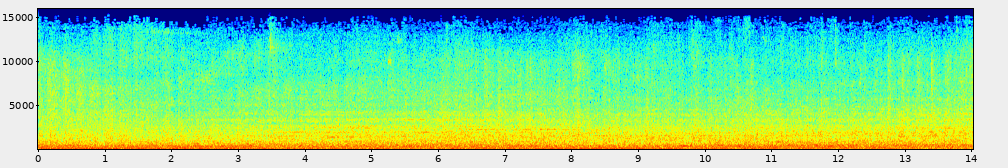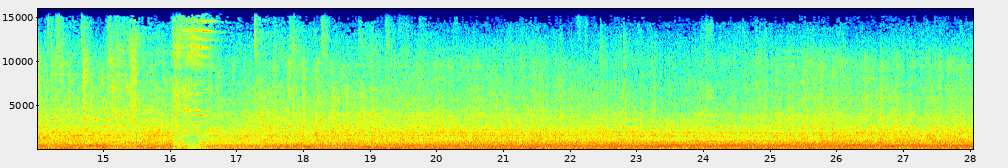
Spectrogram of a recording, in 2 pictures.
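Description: Freight cars of a mixed freight train rolling past close by: a steady rumble of steel wheels on the rails, with clicks over the rail joints and a faint, thin wheel squeal.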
